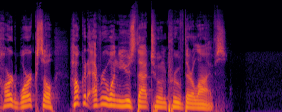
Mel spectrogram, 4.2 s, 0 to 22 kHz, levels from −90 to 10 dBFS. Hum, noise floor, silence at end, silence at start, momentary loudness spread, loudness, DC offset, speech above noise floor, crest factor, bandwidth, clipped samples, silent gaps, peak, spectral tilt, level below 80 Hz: none; -70 dBFS; 0.85 s; 0 s; 6 LU; -20 LUFS; under 0.1%; 51 dB; 16 dB; 15.5 kHz; under 0.1%; none; -4 dBFS; -5.5 dB/octave; -38 dBFS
